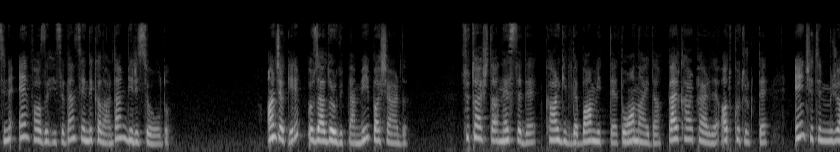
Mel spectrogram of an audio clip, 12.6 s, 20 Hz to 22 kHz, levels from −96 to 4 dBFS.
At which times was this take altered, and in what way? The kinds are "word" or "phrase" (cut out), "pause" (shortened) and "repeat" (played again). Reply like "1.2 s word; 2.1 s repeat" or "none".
4.3 s word; 10.0 s pause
